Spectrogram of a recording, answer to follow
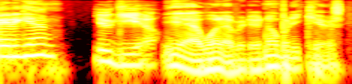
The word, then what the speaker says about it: Yu-Gi-Oh!: Yu-Gi-Oh!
